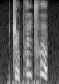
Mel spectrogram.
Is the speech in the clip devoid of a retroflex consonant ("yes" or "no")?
no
